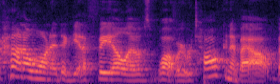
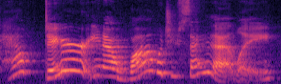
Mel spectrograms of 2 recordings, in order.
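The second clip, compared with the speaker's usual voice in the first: indignant retort; 10 semitones higher, 4 dB louder than usual. Retold or imitated. Mother's indignant retort to husband.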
